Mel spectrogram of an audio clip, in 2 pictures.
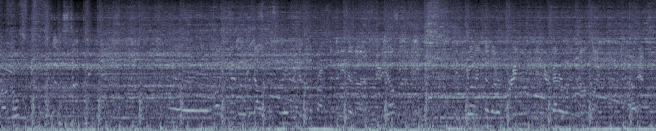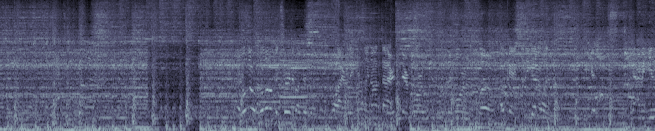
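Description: Noise rock band playing live: distorted electric guitar, drum kit and vocals sung into a microphone, loud and dense throughout. There is a short drop-out in the playing about two-thirds of the way through.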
